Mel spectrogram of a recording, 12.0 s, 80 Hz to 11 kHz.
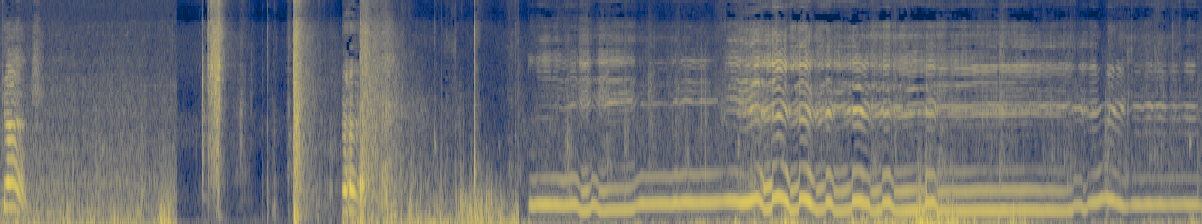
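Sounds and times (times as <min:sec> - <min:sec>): person humming: 0:05.2 - 0:12.0.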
